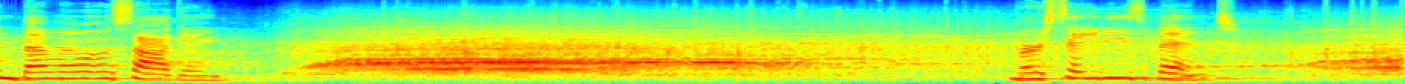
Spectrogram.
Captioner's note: applause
